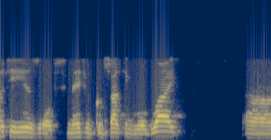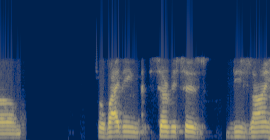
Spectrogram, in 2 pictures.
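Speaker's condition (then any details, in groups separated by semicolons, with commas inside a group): No condition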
